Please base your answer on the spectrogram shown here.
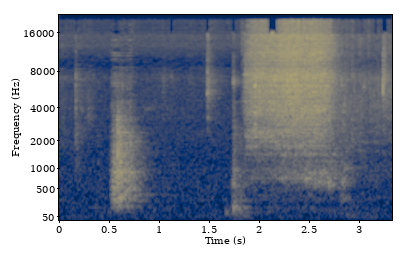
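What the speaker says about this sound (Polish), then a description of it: "zaraz dodam trochę jeszcze wody." Water runs from a kitchen tap for spelt dough, a short bump followed by a steady hissing stream of a couple of seconds, faint and close.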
